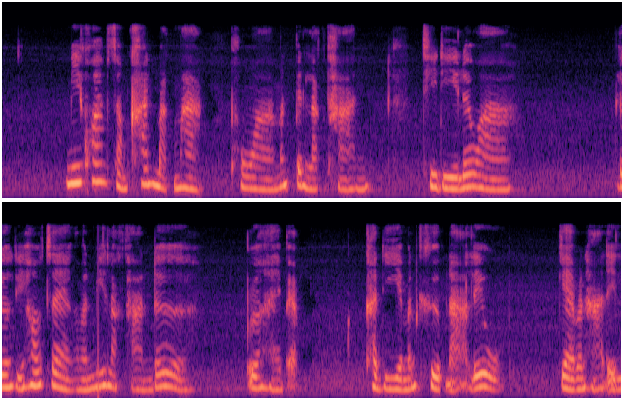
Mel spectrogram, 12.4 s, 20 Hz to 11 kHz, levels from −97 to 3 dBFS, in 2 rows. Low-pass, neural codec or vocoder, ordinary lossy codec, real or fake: 7.2 kHz; none; none; real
